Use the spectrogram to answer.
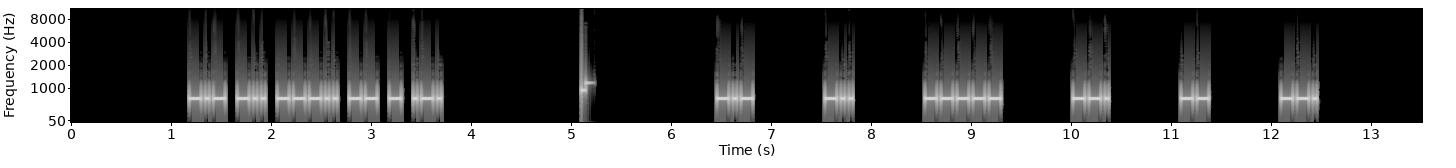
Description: Morse code, heard as a keyed tone, about 31 wpm, spaced as for 15 wpm, 700 Hz. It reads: KD8MTR KD0GMG
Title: USA Call Signs - 6 Characters - 6x Character Spacing - 30wpm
